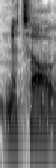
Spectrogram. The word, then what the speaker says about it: Natal: It is really, Natal is how it's pronounced.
